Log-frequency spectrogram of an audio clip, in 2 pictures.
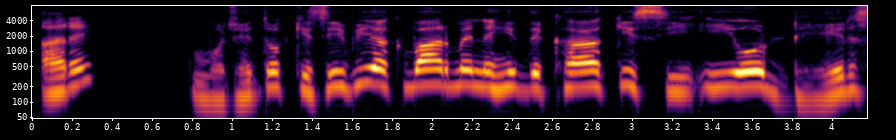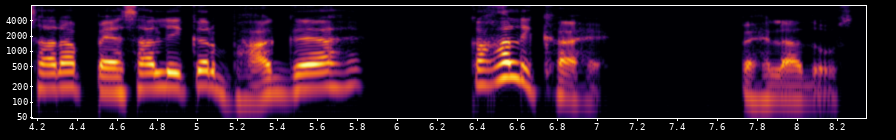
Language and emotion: Hindi, surprised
